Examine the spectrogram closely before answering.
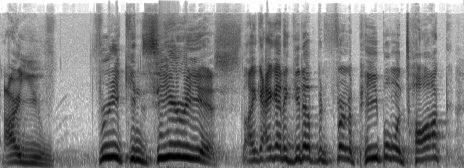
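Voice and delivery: high, loud mock disbelief; freaking out. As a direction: protest in hammed-up panic, stretching the first words. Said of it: "I'm freaking out".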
